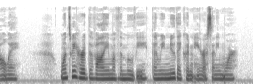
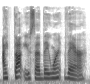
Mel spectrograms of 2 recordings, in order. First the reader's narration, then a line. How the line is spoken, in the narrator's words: I snapped back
